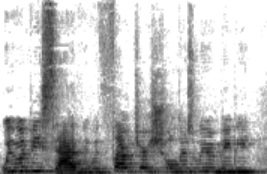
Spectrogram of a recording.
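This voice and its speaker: A woman teaching a ballet lesson to young children in an encouraging, animated way, explaining things simply and checking in with questions. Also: very high-pitched, fairly quick. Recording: roomy echo, distant mic, faint noise.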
